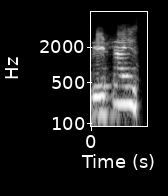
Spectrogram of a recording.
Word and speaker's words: data: common mistakes the word data is plural pronunciation is with a long a is in April children people already plural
